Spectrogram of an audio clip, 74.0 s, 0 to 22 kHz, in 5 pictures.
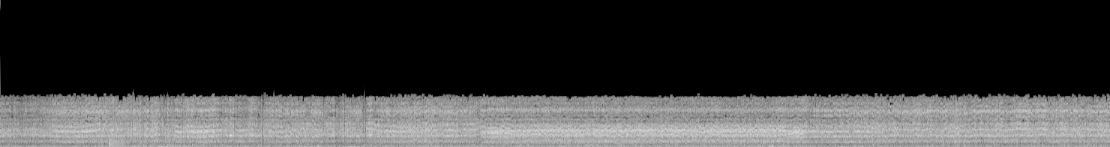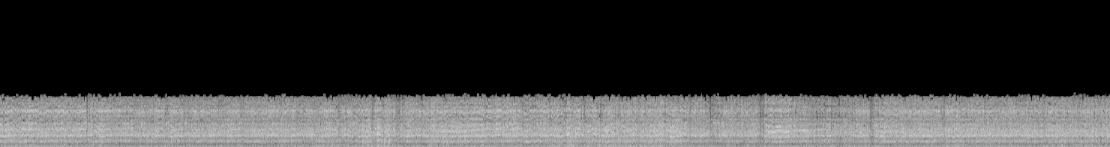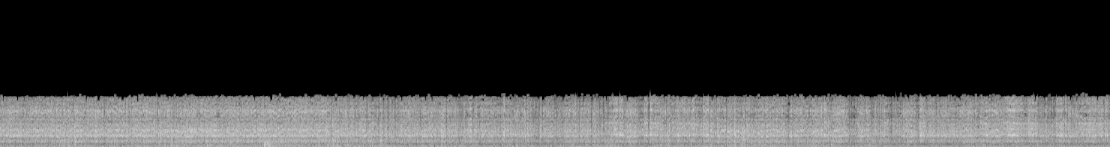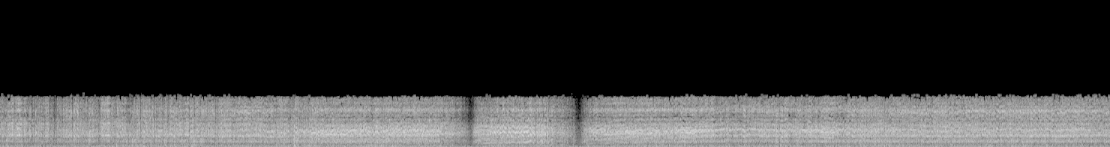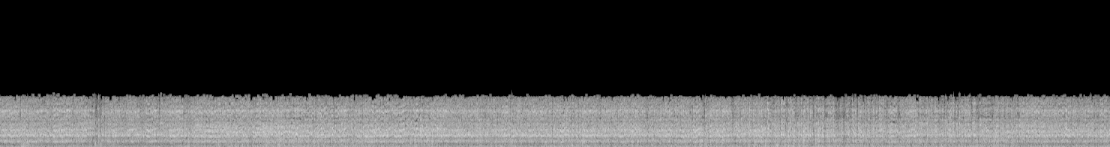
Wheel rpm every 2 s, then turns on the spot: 220, 230, 230, 200, 200, 210, 230, 230, 230, 230, 230, 240, 230, 230, 230, 230, 230, 240, 230, 230, 230, 240, 230, 230, 190, 120, 180, 220, 230, 230, 230, 220, 230, 230, 230, 230, 220.
none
